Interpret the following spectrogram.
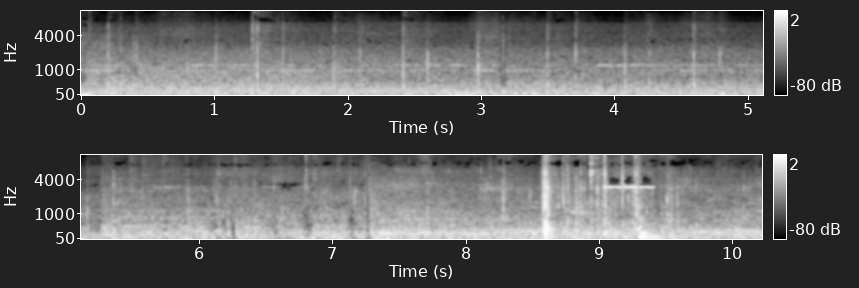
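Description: Station concourse background noise while walking, then near the end a sharp knock and a short high beep from an automatic ticket gate's IC card reader as a card is tapped.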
